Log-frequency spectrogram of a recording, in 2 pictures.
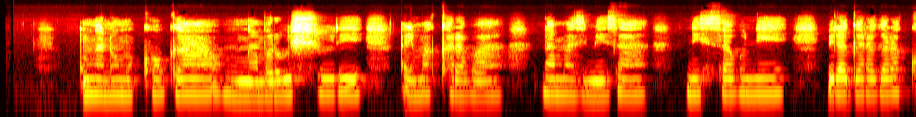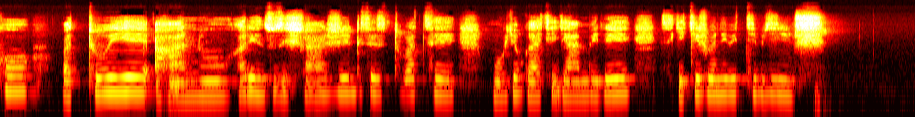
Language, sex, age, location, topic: Kinyarwanda, female, 36-49, Kigali, health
